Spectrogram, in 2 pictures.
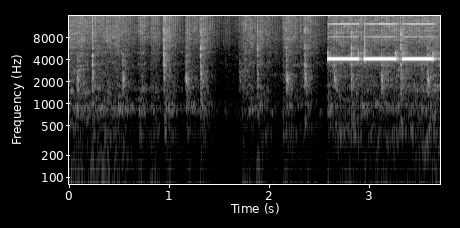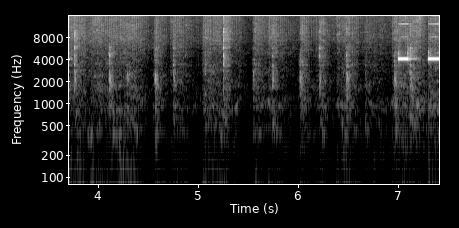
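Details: PS4 fat that will not power on: high, thin beeps in a group of three short bursts, repeating when it is connected to power, pointing to a failed southbridge.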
